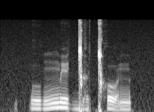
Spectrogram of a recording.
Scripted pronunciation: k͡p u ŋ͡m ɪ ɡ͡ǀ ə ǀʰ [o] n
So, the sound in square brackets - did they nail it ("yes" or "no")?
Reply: yes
